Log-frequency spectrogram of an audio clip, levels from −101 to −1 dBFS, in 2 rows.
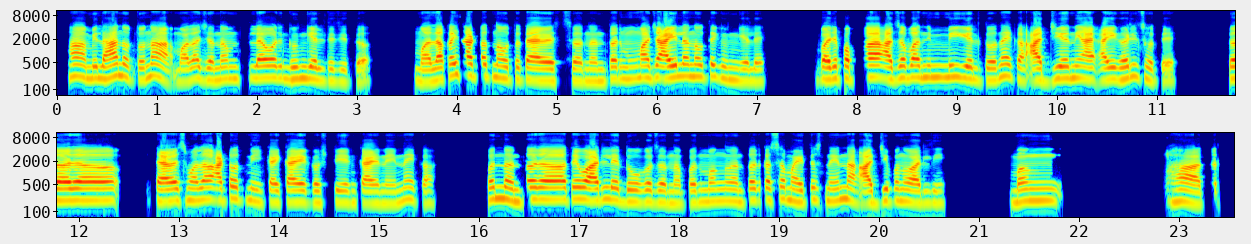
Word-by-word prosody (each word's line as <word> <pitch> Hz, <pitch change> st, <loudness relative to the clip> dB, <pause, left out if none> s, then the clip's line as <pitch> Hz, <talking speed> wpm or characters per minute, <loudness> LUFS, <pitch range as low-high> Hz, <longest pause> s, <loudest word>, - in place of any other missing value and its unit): हां, 225 Hz, -1 st, +3 dB
मी 200 Hz, 0 st, -5 dB
लहान 215 Hz, +4 st, +4 dB
होतो 190 Hz, -4 st, -5 dB
ना, 230 Hz, +1 st, +2 dB
मला 165 Hz, +4 st, -2 dB
जन्मल्यावर 195 Hz, +3 st, -2 dB
घेऊन 195 Hz, 0 st, -7 dB
गेले 190 Hz, -3 st, -3 dB
ते 170 Hz, -, -8 dB
तिथं. 160 Hz, -1 st, -9 dB, 0.5 s
मला 165 Hz, +3 st, +3 dB
काहीच 240 Hz, +2 st, 0 dB
आठवत 230 Hz, -1 st, +2 dB
नव्हतं 195 Hz, -2 st, -4 dB
त्यावेळेसचं. 175 Hz, -1 st, +1 dB
नंतर 170 Hz, +3 st, -4 dB
माझ्या 205 Hz, +2 st, +2 dB
आईला 215 Hz, +3 st, +5 dB
नव्हतं 220 Hz, 0 st, -4 dB
घेऊन 195 Hz, -3 st, -10 dB
गेले. 165 Hz, -1 st, -7 dB, 0.6 s
माझे 190 Hz, 0 st, +4 dB
पप्पा, 200 Hz, +2 st, +2 dB, 0.2 s
आजोबा 205 Hz, +2 st, +2 dB
आणि 210 Hz, 0 st, -2 dB
मी 215 Hz, +1 st, -6 dB
गेलतो 180 Hz, -3 st, -2 dB
नाही 225 Hz, +3 st, -2 dB
का. 205 Hz, -, -2 dB
आज्जी 175 Hz, +3 st, +1 dB
आणि 200 Hz, +1 st, -1 dB
आई 185 Hz, -1 st, +3 dB
घरीच 200 Hz, +3 st, -4 dB
होते. 165 Hz, -, -8 dB, 0.6 s
तर 195 Hz, 0 st, +6 dB
अ, 195 Hz, 0 st, +4 dB, 0.4 s
त्यावेळेस 190 Hz, +1 st, +4 dB
मला 200 Hz, +1 st, 0 dB
आठवत 205 Hz, +1 st, +1 dB
नाही 195 Hz, -3 st, -9 dB
काय-काय 180 Hz, 0 st, +1 dB
गोष्टी 175 Hz, +1 st, -8 dB
आहेत, 170 Hz, 0 st, -7 dB
काय 165 Hz, -1 st, +3 dB
नाही, 165 Hz, 0 st, -8 dB
नाही 205 Hz, +4 st, -7 dB
का, 165 Hz, +1 st, -7 dB, 0.5 s
पण 210 Hz, +1 st, -3 dB
नंतर 210 Hz, +1 st, +3 dB
ते 215 Hz, -, 0 dB
वारले 210 Hz, 0 st, +4 dB
दोघं 185 Hz, -1 st, -5 dB
जणं. 170 Hz, -2 st, -6 dB
पण 170 Hz, 0 st, -5 dB
मग 185 Hz, +1 st, -7 dB
नंतर 190 Hz, +1 st, -5 dB
कसं 210 Hz, +1 st, -4 dB
माहीतच 195 Hz, +1 st, -4 dB
नाही 190 Hz, 0 st, -5 dB
ना. 210 Hz, 0 st, -1 dB, 0.2 s
आजी 170 Hz, +3 st, -1 dB
पण 195 Hz, 0 st, -8 dB
वारली. 170 Hz, -2 st, -1 dB, 0.7 s
मग 195 Hz, +2 st, -4 dB, 1.1 s
हां, 180 Hz, -3 st, +1 dB
तर -, -, -14 dB
195 Hz, 170 wpm, -24 LUFS, 180-205 Hz, 1.1 s, तर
